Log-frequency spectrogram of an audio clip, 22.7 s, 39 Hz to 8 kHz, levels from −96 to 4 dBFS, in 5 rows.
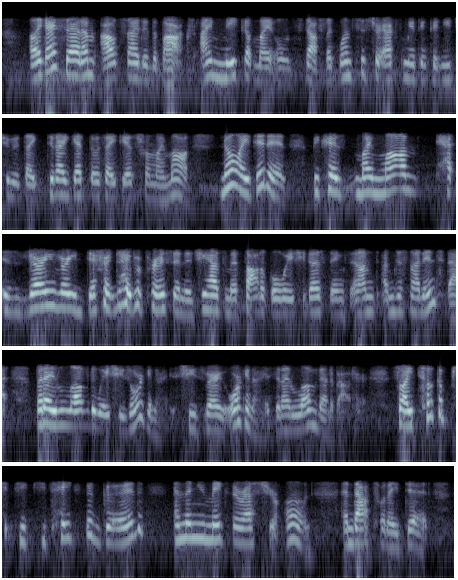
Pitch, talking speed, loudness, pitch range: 225 Hz, 265 wpm, -29 LUFS, 195-260 Hz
